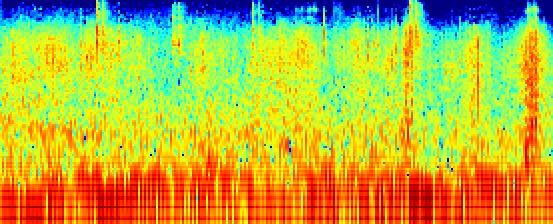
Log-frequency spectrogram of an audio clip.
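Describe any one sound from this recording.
A metal chain rattles and clinks.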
